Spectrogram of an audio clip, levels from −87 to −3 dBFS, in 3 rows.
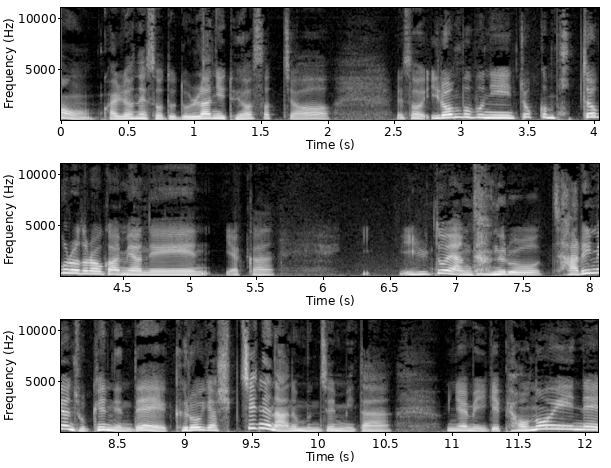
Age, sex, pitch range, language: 20-39, female, 185-260 Hz, Korean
